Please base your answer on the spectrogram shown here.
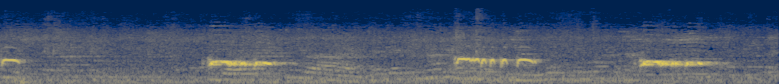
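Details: Local Indonesian zebra dove, or perkutut, with a loud, long voice used as a lure for other birds: three short phrases of rapid stuttering coos, each under a second, separated by quiet gaps with faint background noise.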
